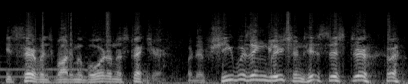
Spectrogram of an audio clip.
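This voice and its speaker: Man acting a salty, animated ship's captain. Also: mid-range voice, brisk, a little hiss or hum, natural voice, low-quality recording. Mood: wry, matter-of-fact. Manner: salty, colloquial, wry. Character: gruff, wry steamship captain, worldly and blunt. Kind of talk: 1930s-40s radio drama acting. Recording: old radio transcription with music.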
